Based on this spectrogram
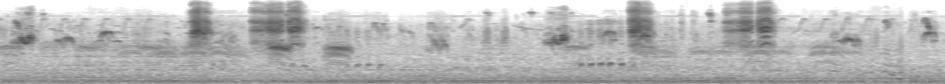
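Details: Strange vocals from a black drongo: harsh rasping bursts in pairs near two to three and six to eight seconds, separated by thin high chirps, with background hiss throughout.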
